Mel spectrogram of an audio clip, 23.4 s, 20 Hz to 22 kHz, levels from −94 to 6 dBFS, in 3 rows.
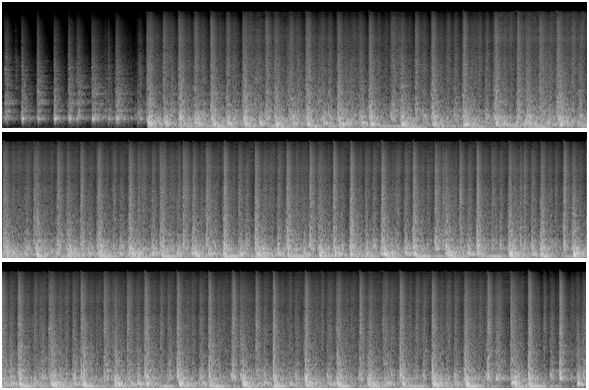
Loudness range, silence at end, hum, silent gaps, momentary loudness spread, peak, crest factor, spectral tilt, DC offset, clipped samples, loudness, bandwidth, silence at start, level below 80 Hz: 3 LU; 0 s; none; none; 5 LU; 0 dBFS; 20 dB; -6 dB/octave; under 0.1%; under 0.1%; -21 LUFS; 16.5 kHz; 0.05 s; -34 dBFS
